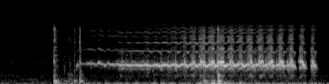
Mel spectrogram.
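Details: Tawny owl calling as it enters a nest box at 21:45 on 27 August 2024: knocks and thumps at first, then one drawn-out, slightly wavering hoarse tone lasting over two seconds that breaks into quick pulses at the end.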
